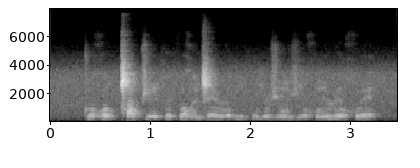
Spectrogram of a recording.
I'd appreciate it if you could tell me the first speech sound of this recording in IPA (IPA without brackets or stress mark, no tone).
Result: tʷ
